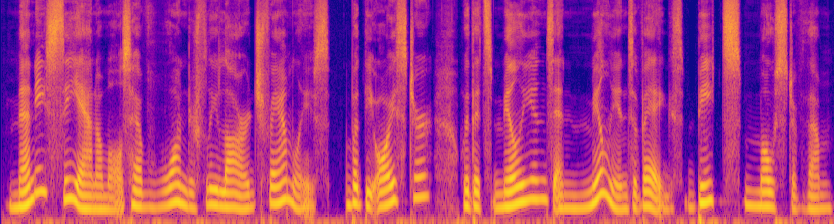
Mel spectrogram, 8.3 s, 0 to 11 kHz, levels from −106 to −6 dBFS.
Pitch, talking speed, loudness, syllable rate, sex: 190 Hz, 150 wpm, -19 LUFS, 4.4 syllables/s, female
